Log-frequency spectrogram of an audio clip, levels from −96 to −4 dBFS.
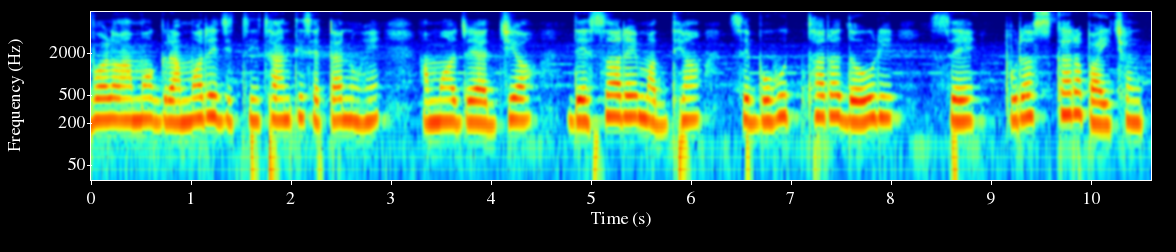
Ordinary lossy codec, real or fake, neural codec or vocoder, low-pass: none; real; none; none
